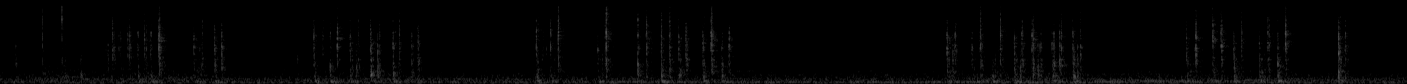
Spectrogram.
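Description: Pen writing on a stack of paper: faint scratchy strokes and taps of the tip, coming in short bursts of quick strokes with pauses between them.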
